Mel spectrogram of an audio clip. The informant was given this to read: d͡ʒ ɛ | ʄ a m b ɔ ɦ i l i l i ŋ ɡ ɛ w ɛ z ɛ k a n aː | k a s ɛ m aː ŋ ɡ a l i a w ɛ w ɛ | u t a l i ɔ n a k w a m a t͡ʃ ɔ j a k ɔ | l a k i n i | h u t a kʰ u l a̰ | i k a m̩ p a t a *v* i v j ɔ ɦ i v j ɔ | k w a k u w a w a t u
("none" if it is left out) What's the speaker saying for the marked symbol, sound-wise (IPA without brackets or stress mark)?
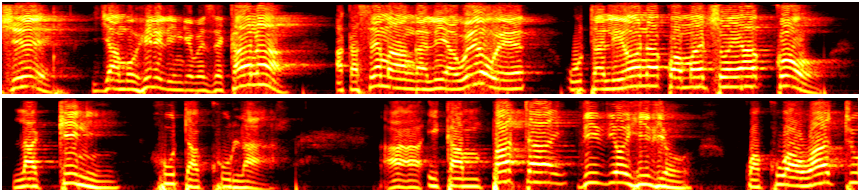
v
